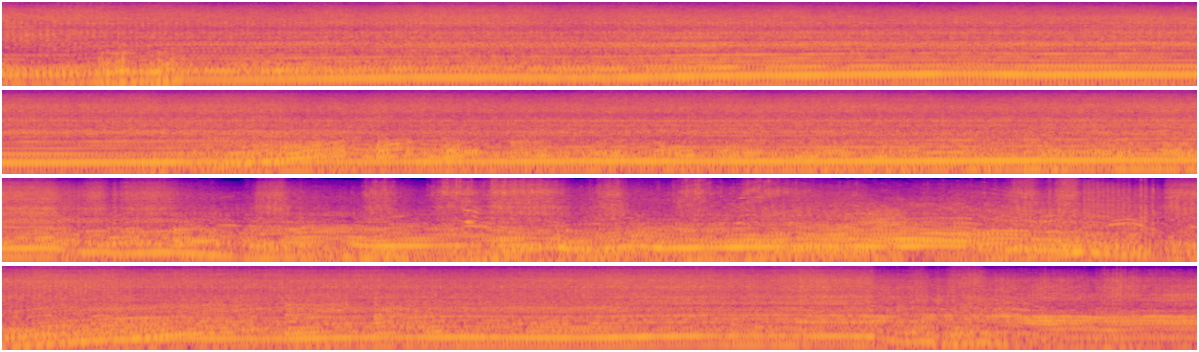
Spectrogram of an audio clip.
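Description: Mud-bogging four-wheel-drive engines running hard at high revs while a vehicle churns through a mud pit. The engine note holds steady for a long stretch, then in the second half drops and climbs again several times as the throttle is let off and reapplied.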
